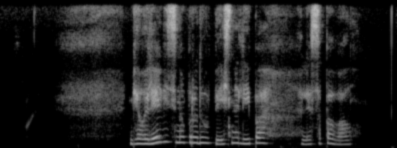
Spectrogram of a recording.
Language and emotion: Russian, neutral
